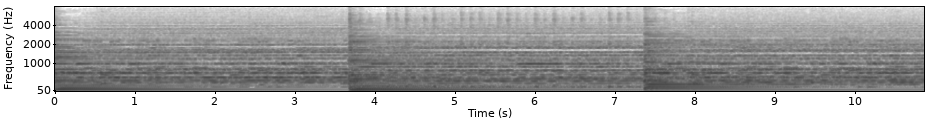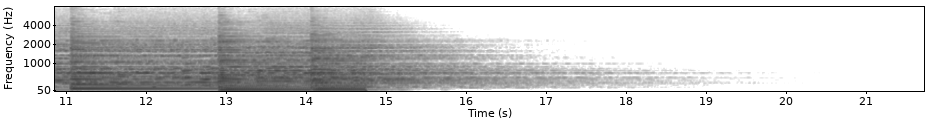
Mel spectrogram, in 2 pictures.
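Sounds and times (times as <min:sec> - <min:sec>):
ethereal ambience: 0:00.0 - 0:17.0.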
